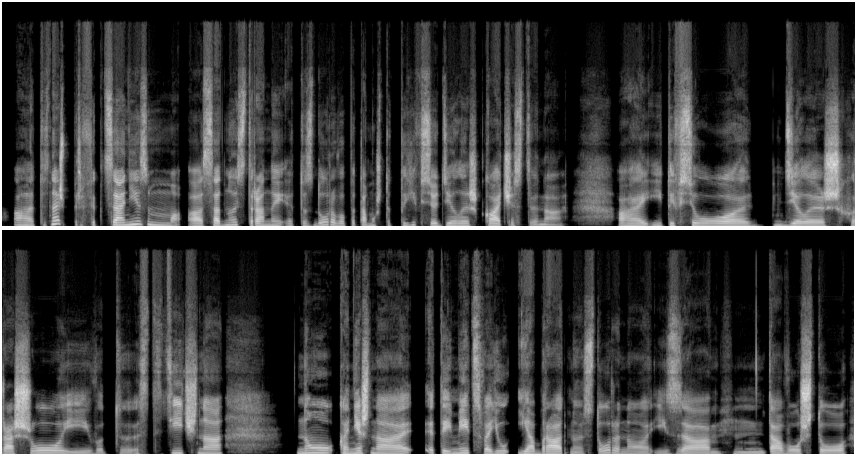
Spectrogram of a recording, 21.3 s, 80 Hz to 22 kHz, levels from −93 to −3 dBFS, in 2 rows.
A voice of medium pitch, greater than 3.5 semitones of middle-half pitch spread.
No: high, 195 Hz; average, 4.0 semitones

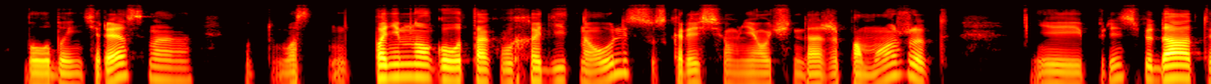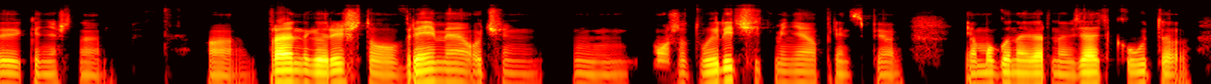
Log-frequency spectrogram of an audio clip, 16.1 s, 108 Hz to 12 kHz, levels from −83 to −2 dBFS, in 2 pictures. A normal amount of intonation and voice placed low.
Yes: average, 3.8 semitones; low, 105 Hz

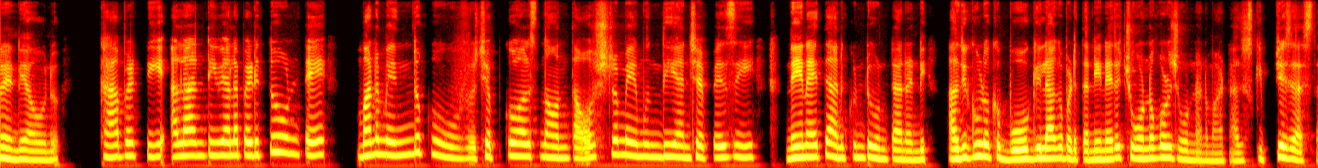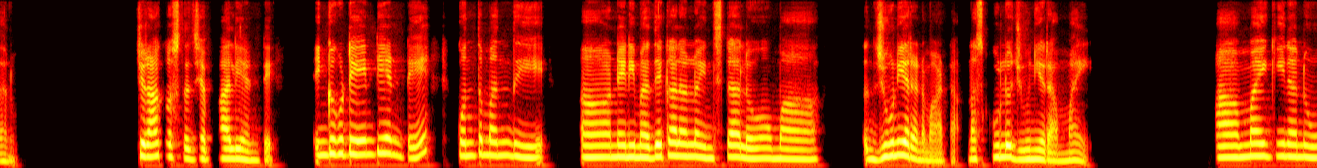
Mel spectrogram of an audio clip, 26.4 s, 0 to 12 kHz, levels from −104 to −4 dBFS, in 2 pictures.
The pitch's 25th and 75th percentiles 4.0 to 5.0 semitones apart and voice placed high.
Yes: average, 4.3 semitones; high, 230 Hz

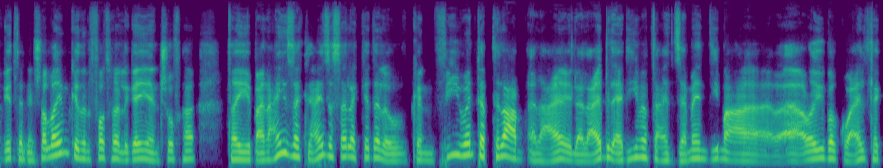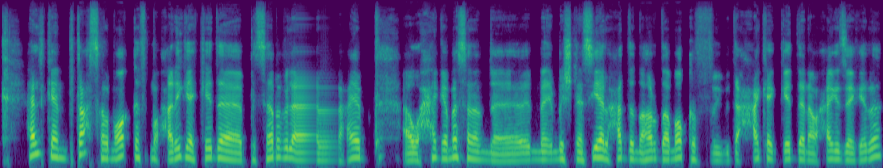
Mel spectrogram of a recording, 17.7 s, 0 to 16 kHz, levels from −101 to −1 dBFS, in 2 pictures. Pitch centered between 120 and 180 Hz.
Yes: medium, 140 Hz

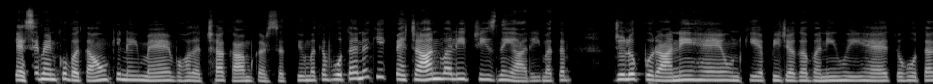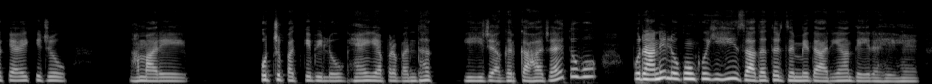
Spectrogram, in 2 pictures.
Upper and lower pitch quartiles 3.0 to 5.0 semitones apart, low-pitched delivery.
No: average, 4.2 semitones; medium, 185 Hz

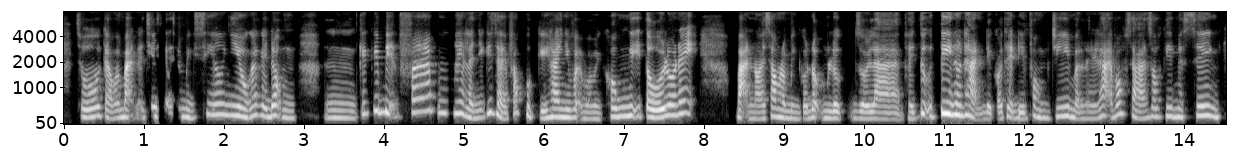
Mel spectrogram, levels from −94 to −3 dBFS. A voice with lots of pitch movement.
Yes: wide, 5.7 semitones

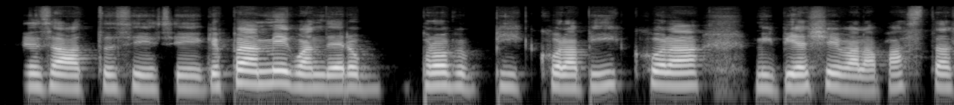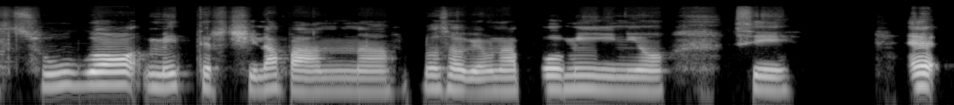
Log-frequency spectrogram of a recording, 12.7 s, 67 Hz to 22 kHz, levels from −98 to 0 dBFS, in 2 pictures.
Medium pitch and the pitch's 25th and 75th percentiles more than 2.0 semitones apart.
Yes: medium, 180 Hz; average, 2.7 semitones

